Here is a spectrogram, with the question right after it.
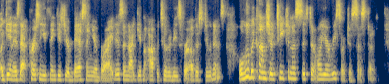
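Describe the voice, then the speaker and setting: With a Southern US accent, a woman talks very fast at a fairly low pitch with ordinary pitch variation. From US South. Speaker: professor. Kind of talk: lecture.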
